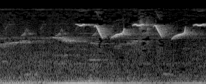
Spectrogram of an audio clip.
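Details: Varied song of a collection cinereous tit, glatik batu, played to coax other birds into singing: a thin high tone, then a few quick high downslurred whistles paired with rising notes toward the end.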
